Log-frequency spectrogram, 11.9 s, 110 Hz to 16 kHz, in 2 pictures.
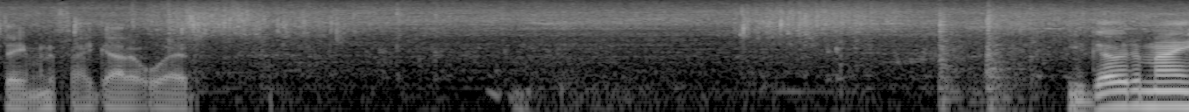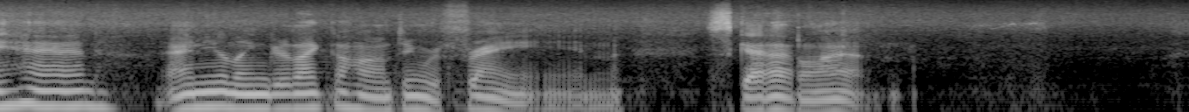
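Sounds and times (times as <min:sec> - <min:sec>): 
speech: 0:00.0 - 0:01.4, 0:05.4 - 0:10.5
tap water running for a neti pot nasal rinse: 0:00.0 - 0:08.6.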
